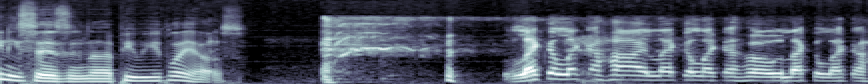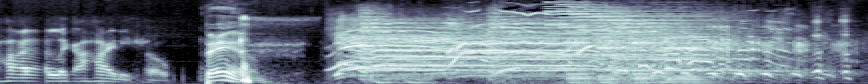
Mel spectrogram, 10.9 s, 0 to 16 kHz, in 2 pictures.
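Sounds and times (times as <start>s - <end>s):
speech: 0.0s - 2.2s, 2.8s - 7.7s
several people screaming and whooping: 7.5s - 10.5s
laughter: 9.6s - 10.8s.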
